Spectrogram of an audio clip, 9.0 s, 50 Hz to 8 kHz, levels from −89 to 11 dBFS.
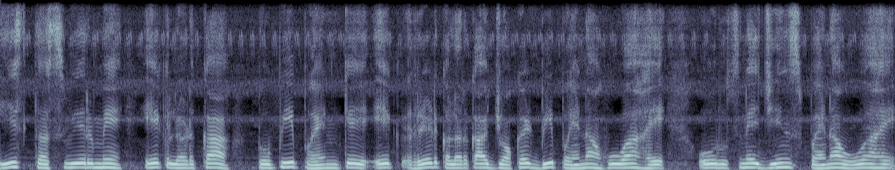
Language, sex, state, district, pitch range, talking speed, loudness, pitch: Hindi, male, Uttarakhand, Tehri Garhwal, 170-190 Hz, 155 wpm, -15 LUFS, 180 Hz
